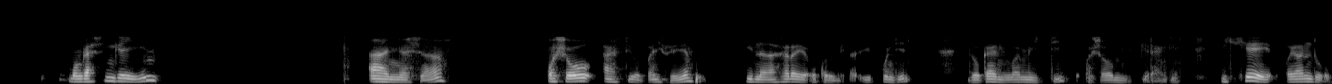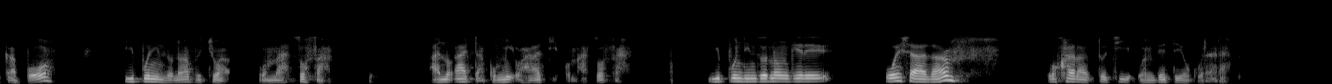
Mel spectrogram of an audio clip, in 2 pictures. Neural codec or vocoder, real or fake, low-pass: codec, 16 kHz, 4 kbps, X-Codec, HuBERT features, trained on LibriSpeech; fake; 3.6 kHz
